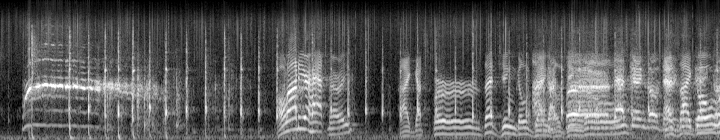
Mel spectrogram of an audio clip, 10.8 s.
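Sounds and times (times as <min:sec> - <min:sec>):
horse hooves clip-clopping pulling a buggy: 0:00.0 - 0:10.8
horse pulling a buggy whinnying: 0:00.4 - 0:02.7
speech: 0:04.2 - 0:05.4, 0:06.0 - 0:10.8.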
